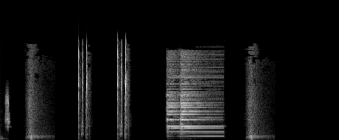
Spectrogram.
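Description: A short run of outro sound effects: a low thud, two quick sharp clicks, a bright bell-like ding lasting under a second, then another thud.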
